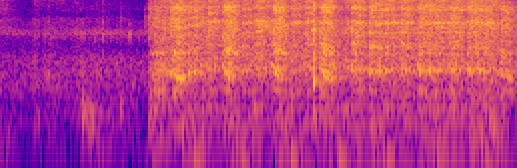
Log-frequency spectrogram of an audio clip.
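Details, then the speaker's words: ATV with aftermarket carburetor, retuned, and new choke cable, cold start with throttle and no choke: a few weak cranking puffs, then catches and runs rough and uneven, struggling to hold; very cold-natured, fuel valve turned out to be off. "Okay, maybe it is choke. Well, she is very cold-natured."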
